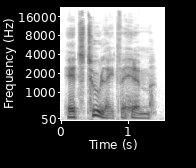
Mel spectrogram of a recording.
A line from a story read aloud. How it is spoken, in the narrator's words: said dryly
